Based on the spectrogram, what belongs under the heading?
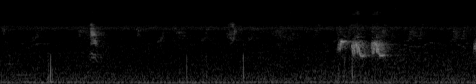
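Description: House sparrow giving a few short, bright chirps, a lone one early, then a quick cluster of three near the end, over a faint steady hiss.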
